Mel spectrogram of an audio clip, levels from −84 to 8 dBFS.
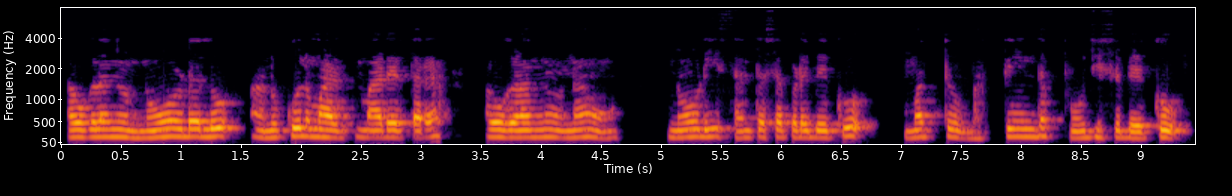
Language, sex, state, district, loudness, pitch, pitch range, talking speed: Kannada, male, Karnataka, Bijapur, -16 LUFS, 160 Hz, 155-170 Hz, 90 wpm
